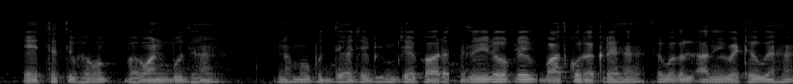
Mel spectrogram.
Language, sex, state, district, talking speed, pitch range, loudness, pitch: Hindi, male, Bihar, Gaya, 210 wpm, 100-110 Hz, -38 LUFS, 105 Hz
